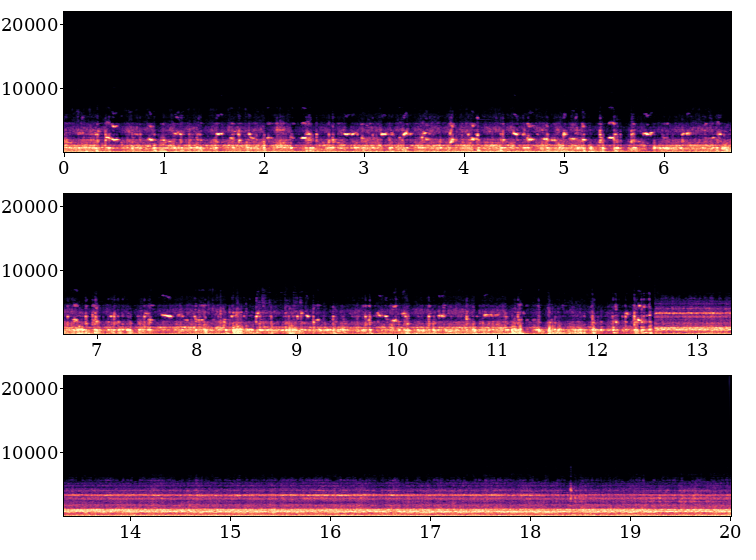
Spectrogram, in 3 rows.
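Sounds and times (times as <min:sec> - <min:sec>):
plow frame rattling and clanking: 0:00.0 - 0:12.6
tractor engine running under load: 0:00.0 - 0:20.0.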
